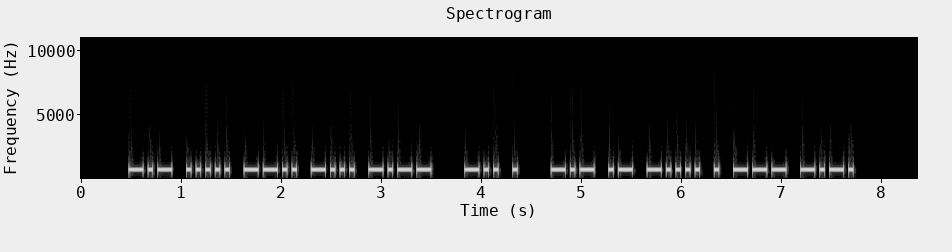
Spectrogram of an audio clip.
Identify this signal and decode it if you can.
Morse code, heard as a keyed tone, about 25 wpm, 700 Hz. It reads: K5ZBY DE KA6EOC
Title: USA Callsign DE Callsign 25wpm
